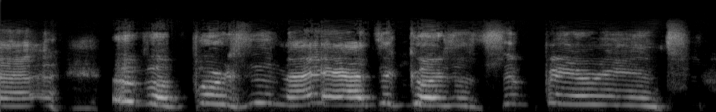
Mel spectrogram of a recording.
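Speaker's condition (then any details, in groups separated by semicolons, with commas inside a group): Speech and mobility impairment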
